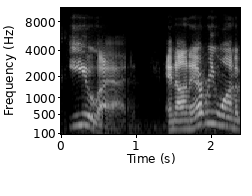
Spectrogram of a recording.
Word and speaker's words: Elad: safety jet and jet pronounce your last name for us elan it is elad and on every one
